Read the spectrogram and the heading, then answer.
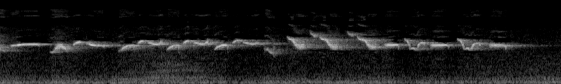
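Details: Persistent wambi song meant to draw untrained wambi birds into singing: a long unbroken string of bright whistles, wavering and slurred up and down, with a few sharper upward-jumping notes midway.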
